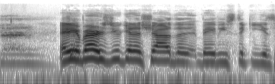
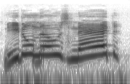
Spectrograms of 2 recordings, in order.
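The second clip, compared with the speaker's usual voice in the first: Ned Ryerson bit; 8 semitones higher than usual. Retold or imitated. Quoting Groundhog Day's Ned Ryerson.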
